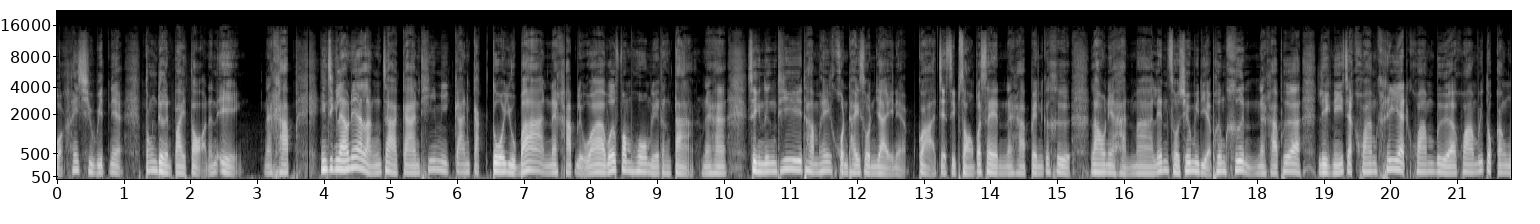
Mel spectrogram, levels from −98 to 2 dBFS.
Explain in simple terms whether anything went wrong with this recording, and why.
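The speech cuts to silence for a split second at 3.76 s and again at 7.62 s, then carries on as if it kept playing. This is likely a Bluetooth dropout, where sound sent wirelessly to the headphones arrived too late and was skipped.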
